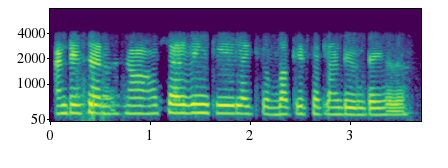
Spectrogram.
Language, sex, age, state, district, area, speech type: Telugu, female, 18-30, Telangana, Hyderabad, urban, conversation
